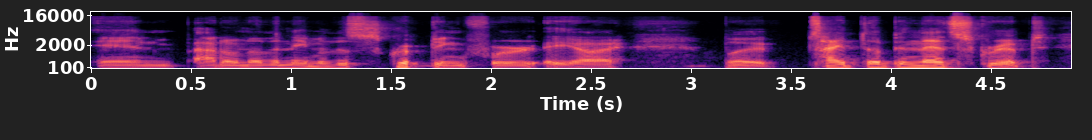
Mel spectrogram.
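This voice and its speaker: A man's voice: deep voice, moderate pace, a bit bright. A man co-hosting a podcast in casual chat, rambling with frequent restarts and laughter. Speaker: podcast co-host.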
